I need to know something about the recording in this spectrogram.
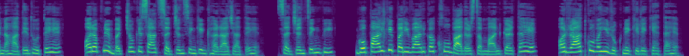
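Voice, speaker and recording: A woman's voice: on the low side, dry recording. A woman giving scripted narration for a cartoon story.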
